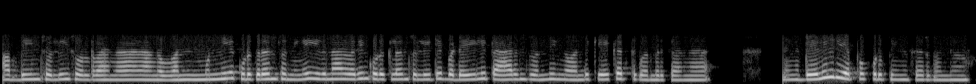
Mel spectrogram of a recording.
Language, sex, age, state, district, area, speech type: Tamil, female, 45-60, Tamil Nadu, Krishnagiri, rural, conversation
